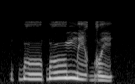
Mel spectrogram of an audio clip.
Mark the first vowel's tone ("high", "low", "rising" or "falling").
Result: low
